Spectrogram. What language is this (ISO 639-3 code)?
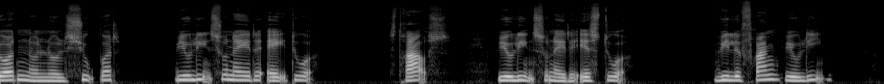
dan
